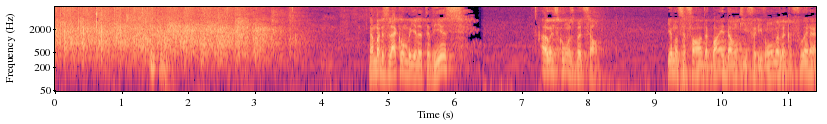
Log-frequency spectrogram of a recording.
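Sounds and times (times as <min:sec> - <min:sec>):
audience applauding: 0:00.0 - 0:03.8
speech: 0:04.7 - 0:06.2, 0:07.3 - 0:08.3, 0:09.2 - 0:11.4.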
